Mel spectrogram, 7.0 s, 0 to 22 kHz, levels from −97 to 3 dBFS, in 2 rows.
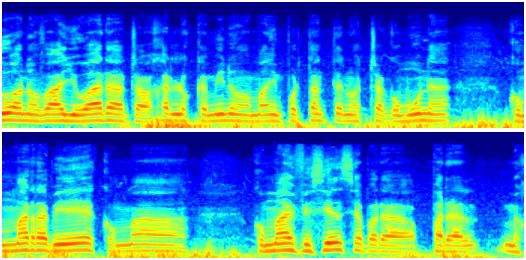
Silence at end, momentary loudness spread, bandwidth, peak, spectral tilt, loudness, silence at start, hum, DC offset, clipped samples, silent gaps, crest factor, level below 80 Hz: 0 s; 9 LU; 14 kHz; -4 dBFS; -7.5 dB/octave; -21 LUFS; 0 s; none; under 0.1%; under 0.1%; none; 16 dB; -32 dBFS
